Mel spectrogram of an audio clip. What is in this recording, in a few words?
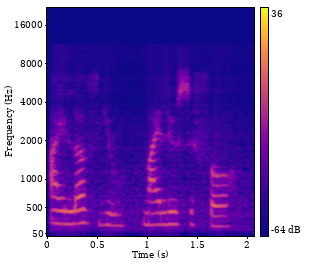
her voice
